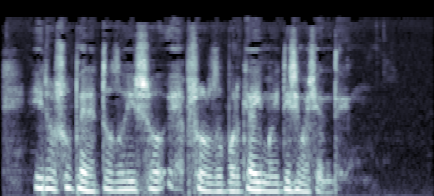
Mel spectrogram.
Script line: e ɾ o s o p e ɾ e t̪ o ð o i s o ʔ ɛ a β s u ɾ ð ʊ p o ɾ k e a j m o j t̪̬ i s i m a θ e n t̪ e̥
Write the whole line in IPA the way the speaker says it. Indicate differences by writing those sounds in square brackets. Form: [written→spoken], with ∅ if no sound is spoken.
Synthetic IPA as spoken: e ɾ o s [o→u] p e ɾ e t̪ o ð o i s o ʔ ɛ a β s u ɾ ð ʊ p o ɾ k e a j m o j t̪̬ i s i m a [θ→ʃ] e n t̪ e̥

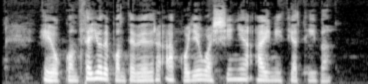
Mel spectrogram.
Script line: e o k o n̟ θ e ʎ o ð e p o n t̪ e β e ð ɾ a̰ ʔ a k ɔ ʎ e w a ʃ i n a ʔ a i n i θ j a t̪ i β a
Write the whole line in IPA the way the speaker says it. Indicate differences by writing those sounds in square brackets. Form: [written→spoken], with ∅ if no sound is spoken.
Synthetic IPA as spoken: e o k o n̟ θ e ʎ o ð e p o n t̪ e β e ð ɾ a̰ ʔ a k [ɔ→o] ʎ e w a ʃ i [n→ɲ] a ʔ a i n i θ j a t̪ i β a

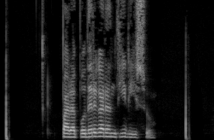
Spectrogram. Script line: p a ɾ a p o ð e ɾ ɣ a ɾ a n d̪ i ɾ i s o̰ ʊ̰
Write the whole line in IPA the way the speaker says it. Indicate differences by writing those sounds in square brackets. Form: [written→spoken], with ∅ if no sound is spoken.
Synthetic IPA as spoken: p a ɾ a p o ð e ɾ ɣ a ɾ a n [d̪→t̪] i ɾ i s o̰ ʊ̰

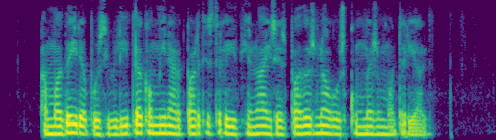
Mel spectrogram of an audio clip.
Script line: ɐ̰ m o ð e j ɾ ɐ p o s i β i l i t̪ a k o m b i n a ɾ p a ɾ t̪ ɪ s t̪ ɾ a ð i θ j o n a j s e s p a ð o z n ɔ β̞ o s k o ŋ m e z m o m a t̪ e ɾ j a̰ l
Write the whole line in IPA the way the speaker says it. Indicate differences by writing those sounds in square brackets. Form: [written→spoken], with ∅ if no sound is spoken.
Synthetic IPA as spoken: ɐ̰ m o ð e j ɾ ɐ p o s i β i l i t̪ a k o m b i n a ɾ p a ɾ t̪ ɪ s t̪ ɾ a ð i θ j o n a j s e s p a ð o z n ɔ β̞ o s k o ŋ m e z m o m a t̪ e ɾ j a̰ l

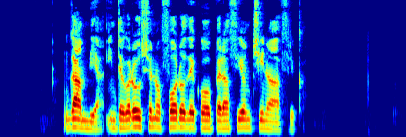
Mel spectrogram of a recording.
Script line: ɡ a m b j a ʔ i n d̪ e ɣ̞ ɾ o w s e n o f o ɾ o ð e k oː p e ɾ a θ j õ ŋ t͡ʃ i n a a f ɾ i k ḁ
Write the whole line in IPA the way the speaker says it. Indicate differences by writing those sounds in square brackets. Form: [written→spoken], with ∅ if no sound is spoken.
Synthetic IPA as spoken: ɡ a m b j a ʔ i n [d̪→t̪] e ɣ̞ ɾ o w s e n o f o ɾ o ð e k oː p e ɾ a θ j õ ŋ t͡ʃ i n a a f ɾ i k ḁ

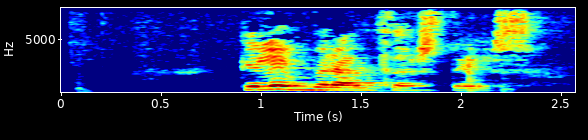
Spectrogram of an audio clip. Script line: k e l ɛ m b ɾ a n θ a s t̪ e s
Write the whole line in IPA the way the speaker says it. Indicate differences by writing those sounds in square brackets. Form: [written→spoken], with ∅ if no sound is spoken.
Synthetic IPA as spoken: k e l [ɛ→e] m b ɾ a n θ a s t̪ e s

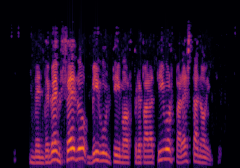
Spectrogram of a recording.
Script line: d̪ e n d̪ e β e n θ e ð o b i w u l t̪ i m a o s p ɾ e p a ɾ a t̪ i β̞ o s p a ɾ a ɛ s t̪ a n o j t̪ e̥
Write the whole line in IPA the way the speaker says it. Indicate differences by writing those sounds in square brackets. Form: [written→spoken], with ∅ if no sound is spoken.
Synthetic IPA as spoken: d̪ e n d̪ e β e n θ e ð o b i [w→ɣ] u l t̪ i m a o s p ɾ e p a ɾ a t̪ i β̞ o s p a ɾ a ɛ s t̪ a n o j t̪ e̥

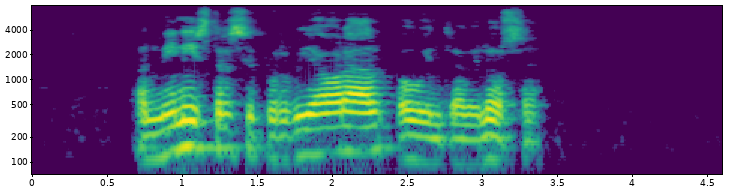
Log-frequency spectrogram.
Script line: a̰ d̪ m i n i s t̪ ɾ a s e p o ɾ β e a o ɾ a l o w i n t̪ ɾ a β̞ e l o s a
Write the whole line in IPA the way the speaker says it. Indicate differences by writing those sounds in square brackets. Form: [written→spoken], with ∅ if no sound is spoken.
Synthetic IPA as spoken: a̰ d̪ m i n i s t̪ ɾ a s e p o ɾ β [e→i] a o ɾ a l o w i n t̪ ɾ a β̞ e l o s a

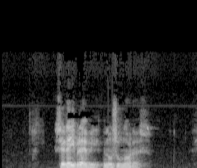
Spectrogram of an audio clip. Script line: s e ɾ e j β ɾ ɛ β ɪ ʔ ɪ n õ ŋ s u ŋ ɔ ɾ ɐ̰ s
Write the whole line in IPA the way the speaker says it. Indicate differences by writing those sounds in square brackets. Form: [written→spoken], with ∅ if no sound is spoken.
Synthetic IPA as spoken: s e ɾ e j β ɾ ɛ β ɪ [ʔ→k] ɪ n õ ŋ s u ŋ ɔ ɾ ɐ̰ s

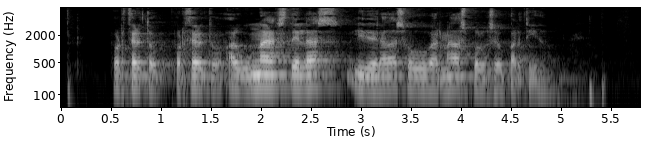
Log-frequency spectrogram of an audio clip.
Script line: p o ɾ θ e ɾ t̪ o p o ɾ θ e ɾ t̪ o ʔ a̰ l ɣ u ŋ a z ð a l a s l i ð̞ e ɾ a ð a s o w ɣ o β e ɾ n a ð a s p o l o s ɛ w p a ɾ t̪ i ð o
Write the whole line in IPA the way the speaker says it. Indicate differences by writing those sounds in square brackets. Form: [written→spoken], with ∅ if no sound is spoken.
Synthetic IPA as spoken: p o ɾ θ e ɾ t̪ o p o ɾ θ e ɾ t̪ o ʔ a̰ l ɣ u ŋ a z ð [a→e] l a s l i ð̞ e ɾ a ð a s o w ɣ o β e ɾ n a ð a s p o l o s [ɛ→e] w p a ɾ t̪ i ð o

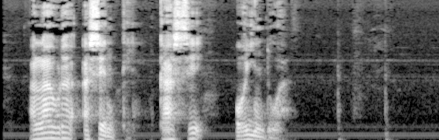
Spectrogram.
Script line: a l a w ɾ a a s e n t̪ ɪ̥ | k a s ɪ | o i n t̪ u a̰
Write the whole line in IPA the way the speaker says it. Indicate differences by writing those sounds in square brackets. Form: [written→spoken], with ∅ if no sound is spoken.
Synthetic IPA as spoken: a l a w ɾ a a s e n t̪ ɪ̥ | k a s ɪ | o i n [t̪→d̪] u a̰

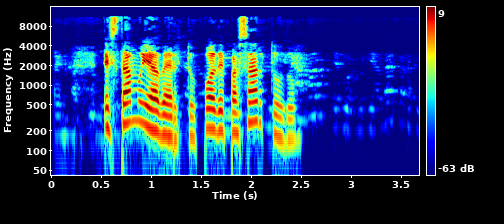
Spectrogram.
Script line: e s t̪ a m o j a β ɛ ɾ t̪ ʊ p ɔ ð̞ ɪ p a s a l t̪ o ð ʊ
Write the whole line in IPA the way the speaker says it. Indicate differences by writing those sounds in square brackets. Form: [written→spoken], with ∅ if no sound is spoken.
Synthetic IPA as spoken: e s t̪ a m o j a β ɛ ɾ t̪ ʊ p ɔ ð̞ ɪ p a s a [l→ɾ] t̪ o ð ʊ

